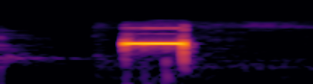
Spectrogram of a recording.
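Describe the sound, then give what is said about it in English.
A single short electronic beep, steady in pitch and clean, lasting about a fifth of a second, then silence. A voicemail tone on a phone after a call went to voicemail, sounding alone, with no one speaking. “David called Robert's phone. As it often did, it went to voicemail.”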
